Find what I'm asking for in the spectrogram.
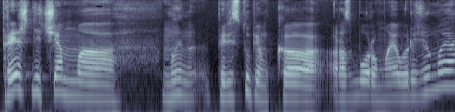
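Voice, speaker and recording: A man speaks very slowly with lively intonation. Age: 30s. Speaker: recruiting agency director. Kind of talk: tutorial. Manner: halting, frequent filler sounds.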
